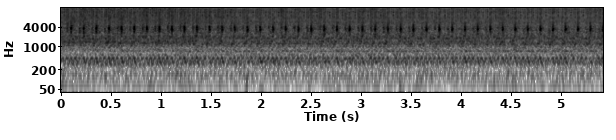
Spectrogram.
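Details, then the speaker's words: V6 idling after several uses of STP oil treatment for lifter tick: light sharp tick about four times a second still audible though improved; owner recommends replacing the lifters. "but like I said after a few times it it does improve it but you can totally hear it it still is"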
